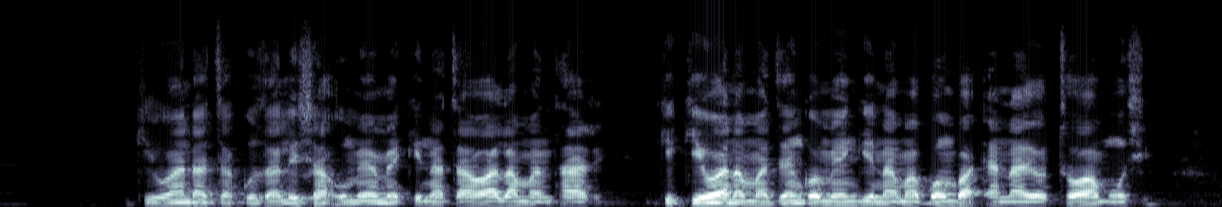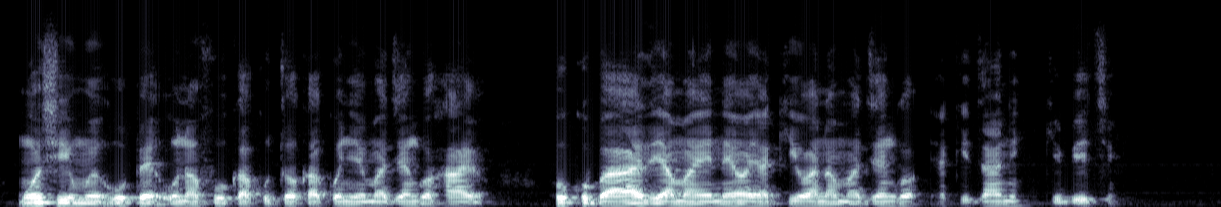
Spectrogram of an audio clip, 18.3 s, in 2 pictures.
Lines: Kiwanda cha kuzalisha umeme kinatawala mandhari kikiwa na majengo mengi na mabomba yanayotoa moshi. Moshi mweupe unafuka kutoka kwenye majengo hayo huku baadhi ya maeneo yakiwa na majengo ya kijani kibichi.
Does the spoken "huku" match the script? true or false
true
